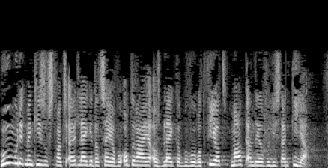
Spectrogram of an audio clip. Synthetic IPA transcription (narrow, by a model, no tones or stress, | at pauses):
ɦumutɪk̚mɛjnkizəɹstrɑksœɥtlɛɣəndɑtsɛjɛɹvoːɹʔɔb̚draːjəʔɑ̰lˠzblɛjk̚dɑd̚bɛjvoːɹbeːlˠtfiɑtmɑɹk̚taːndeːlˠvəɹlistaːnkija̰ː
